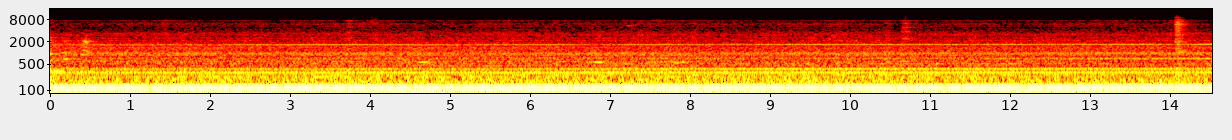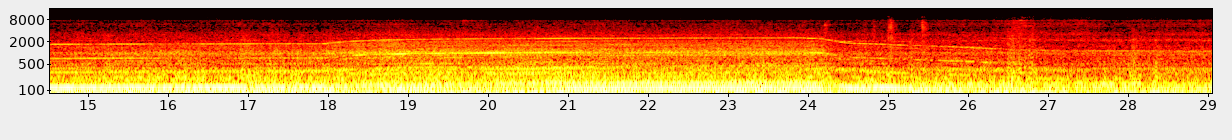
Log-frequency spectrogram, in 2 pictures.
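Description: Kishu Railway KR301 diesel railcar's engine running as the car travels, a strong low hum with a steady whine above it, heard from inside the cab. About eighteen seconds in the engine picks up and the whine rises in pitch, holds for several seconds, then falls away as the engine drops back.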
